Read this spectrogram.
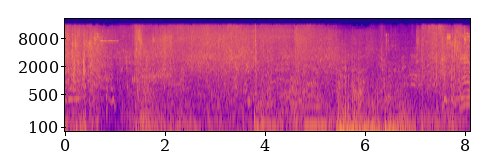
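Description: Explosions boom with a deep rumble.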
